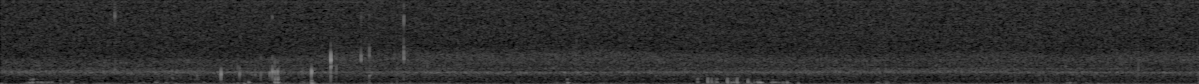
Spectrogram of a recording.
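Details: Stomach growling from hunger about twenty minutes after a deep, empty feeling, following a heavy, bloating dinner the night before: gurgling, squeaky growls in short bursts over a steady hum; normal bowel sounds.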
